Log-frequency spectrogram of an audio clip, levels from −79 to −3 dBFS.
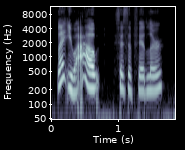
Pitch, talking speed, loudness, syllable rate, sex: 225 Hz, 195 wpm, -22 LUFS, 5.2 syllables/s, female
